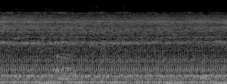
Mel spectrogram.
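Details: Omron NE-C106 compressor nebulizer, in use for 4 years, running with 3% sterile saline in the medicine cup: a steady mechanical rattling hum as it pushes air to make a mist.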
